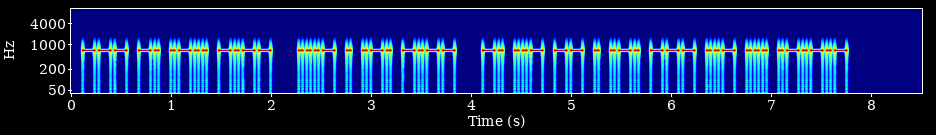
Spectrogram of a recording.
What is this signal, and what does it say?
Morse code, heard as a keyed tone, about 30 wpm, 700 Hz. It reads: ONLY VERY NUMEROUS.
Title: Sentences from Top 1400 Words 30wpm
